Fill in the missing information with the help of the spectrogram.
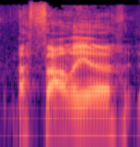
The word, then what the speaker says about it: Athaliah: Athaliah is how you would pronounce her.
